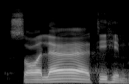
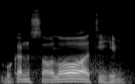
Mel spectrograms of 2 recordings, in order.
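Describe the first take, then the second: First: The l after the s is said light. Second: The l after the s is said heavy. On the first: The speaker calls it right. "Akan tetapi baca solatihim" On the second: The speaker calls it wrong.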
